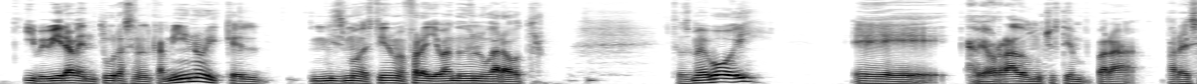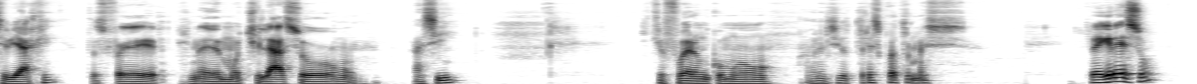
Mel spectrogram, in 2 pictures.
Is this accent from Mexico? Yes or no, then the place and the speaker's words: yes; Mexico; moved away as an adult; now in England; no soy un mexicano que, que se fue a vivir allá desde los 10 años, es diferente, ¿no? Porque los inicios son aquí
